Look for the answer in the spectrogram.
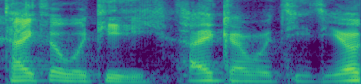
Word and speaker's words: Taika Waititi: The directors and writers were Jermaine Clement and Taiki Waititi. – Taika Waititi.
